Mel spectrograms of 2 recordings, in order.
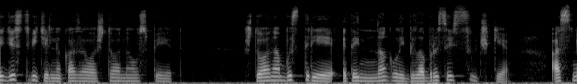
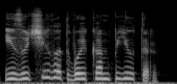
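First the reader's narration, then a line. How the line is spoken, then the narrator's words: Mocking loud laughter. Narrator (Russian): расхохоталась ей в лицо Лариса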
